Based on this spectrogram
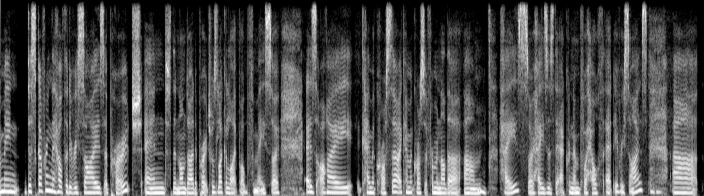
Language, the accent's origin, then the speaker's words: English; New Zealand; moved away as an adult; now in Sydney, Australia; And it's kind of the trajectory as a Kiwi. Often you will, you know, jump over the Tasman and spend a year or two in Sydney and save up some money and then go traveling over to Europe.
